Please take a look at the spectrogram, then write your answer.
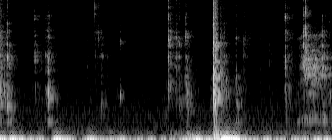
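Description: Computer keyboard typing: irregular bursts of clicking keystrokes close by, with a sharper louder tap near the middle and brief pauses between runs, no voice over it.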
